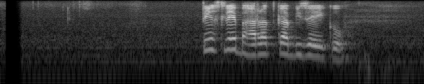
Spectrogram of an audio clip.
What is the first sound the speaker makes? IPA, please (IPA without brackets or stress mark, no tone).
t̪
